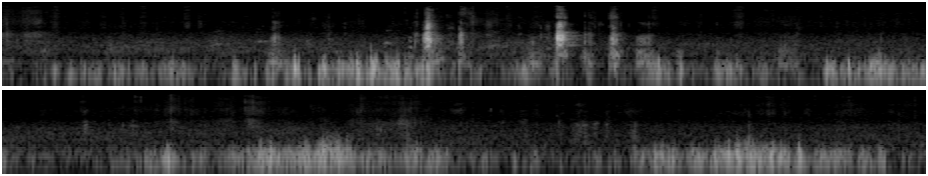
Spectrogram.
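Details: Chow Chow dog giving low, rough growling or grunting bursts, each a second or two long, spaced every few seconds, with a few sharp clicks and knocks near the start.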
